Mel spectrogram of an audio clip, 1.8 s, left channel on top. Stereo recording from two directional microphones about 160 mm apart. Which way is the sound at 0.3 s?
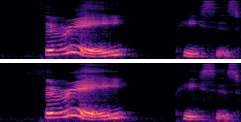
15° right (ahead or behind).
